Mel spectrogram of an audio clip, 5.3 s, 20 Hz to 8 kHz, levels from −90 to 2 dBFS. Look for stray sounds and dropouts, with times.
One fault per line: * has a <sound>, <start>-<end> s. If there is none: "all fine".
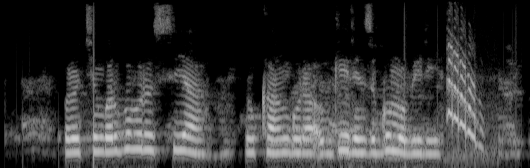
* has a chirp, 4.5-4.9 s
